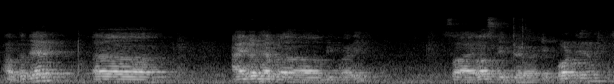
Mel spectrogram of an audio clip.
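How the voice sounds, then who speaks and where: A man with an Indonesian accent, a native Indonesian speaker, talking haltingly with many fillers as a panelist. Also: mid-range voice, muffled recording. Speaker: panelist, inventor. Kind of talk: panel talk. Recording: echoey hall, distant mic, noisy.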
